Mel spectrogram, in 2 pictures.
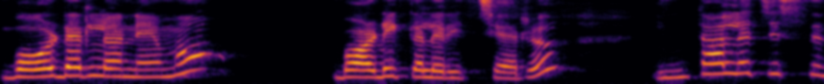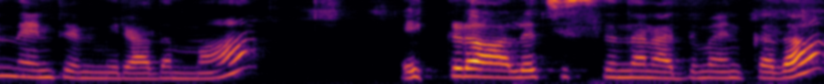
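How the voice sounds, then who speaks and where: The woman's high-pitched voice carries lively intonation, with a dry, close sound with no echo. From Amalapuram, East Godavari, Andhra Pradesh. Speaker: saree seller and vlogger. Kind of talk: sales pitch. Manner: chatty, digressive.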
